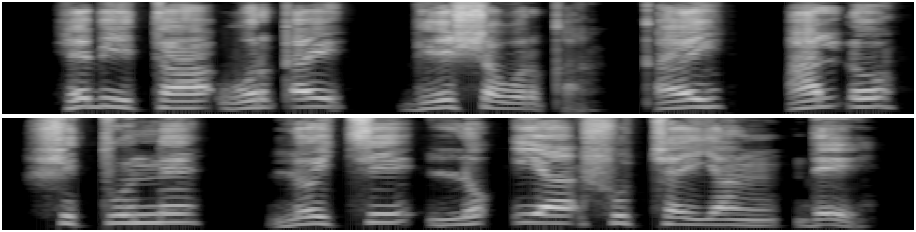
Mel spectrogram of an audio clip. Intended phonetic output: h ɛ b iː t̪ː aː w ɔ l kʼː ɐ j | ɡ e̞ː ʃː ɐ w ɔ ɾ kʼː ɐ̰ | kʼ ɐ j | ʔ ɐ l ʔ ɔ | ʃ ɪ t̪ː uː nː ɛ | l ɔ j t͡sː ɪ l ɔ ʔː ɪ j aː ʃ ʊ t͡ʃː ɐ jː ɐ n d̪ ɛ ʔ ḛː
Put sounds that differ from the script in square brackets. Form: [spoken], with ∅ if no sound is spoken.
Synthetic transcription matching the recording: h ɛ b iː t̪ː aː w ɔ [ɾ] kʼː ɐ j | ɡ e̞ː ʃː ɐ w ɔ ɾ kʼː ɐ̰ | kʼ ɐ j | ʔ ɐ l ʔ ɔ | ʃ ɪ t̪ː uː nː ɛ | l ɔ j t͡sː ɪ l ɔ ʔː ɪ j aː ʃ ʊ t͡ʃː ɐ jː ɐ n d̪ ɛ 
